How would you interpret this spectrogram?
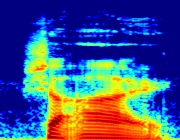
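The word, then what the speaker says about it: shai: idea um so s-h-a-i why aren't we just saying shy because because it because why are we if you look at the end if you look at the alphabet you'll see that the sh has an ah pronunciation to it so it's Shaw and then the I is the next character so shy shy okay so yeah all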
